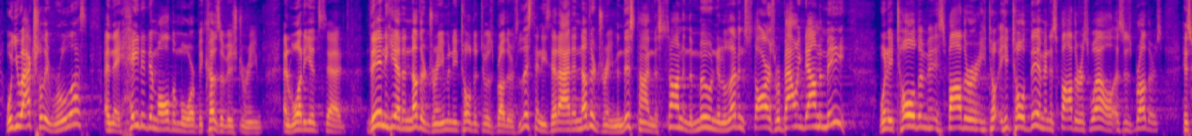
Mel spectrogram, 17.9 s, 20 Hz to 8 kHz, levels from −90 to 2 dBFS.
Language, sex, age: English, male, 50-69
